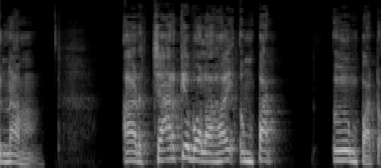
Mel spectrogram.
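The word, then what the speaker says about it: empat: ছয়কে মালয়েশিয়ান ভাষায় বলা হয় এ নাম, আর চারকে বলা হয় এমপাট। এমপাট, অনেকে আমপাট বলে থাকে, আসলে উচ্চারণটা হবে এমপাট।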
